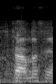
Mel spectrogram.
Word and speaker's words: Falmouth: For example, today we're going to go to Falmouth or Falmouth? – Falmouth.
